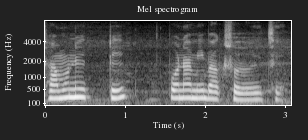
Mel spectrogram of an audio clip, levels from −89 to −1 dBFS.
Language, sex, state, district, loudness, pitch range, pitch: Bengali, female, West Bengal, Cooch Behar, -16 LUFS, 195-235 Hz, 225 Hz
